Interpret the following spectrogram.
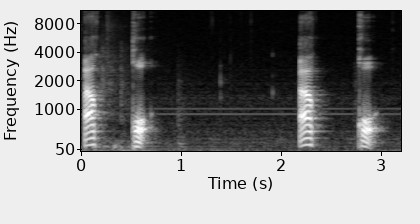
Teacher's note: Qaf is produced when the deepest part of the tongue makes contact with the soft palate. So there is touching between the tongue and the soft palate.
